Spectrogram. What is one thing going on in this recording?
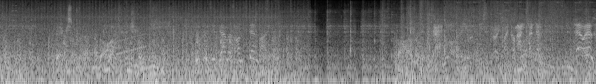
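Tank guns fire in sharp bursts.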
